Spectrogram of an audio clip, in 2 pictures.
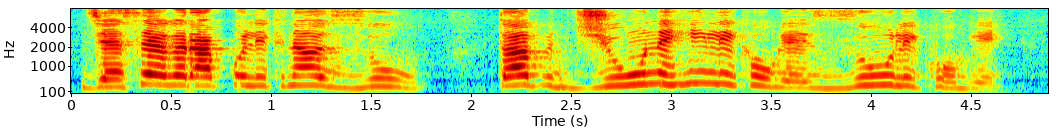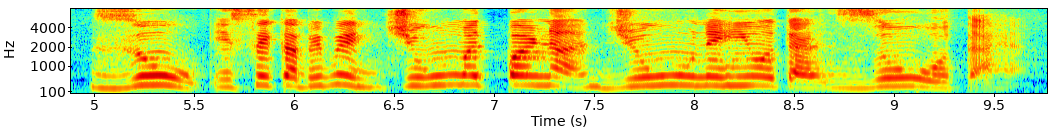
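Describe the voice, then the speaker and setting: A woman from India giving an online lesson as an English teacher, patiently explaining and often checking that the point is clear. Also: sits high, sharp tone. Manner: patient, repeats points with frequent check-ins.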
